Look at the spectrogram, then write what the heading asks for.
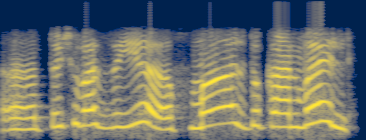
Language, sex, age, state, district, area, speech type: Kashmiri, female, 30-45, Jammu and Kashmir, Baramulla, rural, conversation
